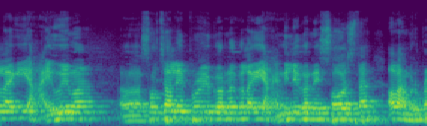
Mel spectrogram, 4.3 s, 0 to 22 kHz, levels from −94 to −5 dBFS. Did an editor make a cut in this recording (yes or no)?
no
